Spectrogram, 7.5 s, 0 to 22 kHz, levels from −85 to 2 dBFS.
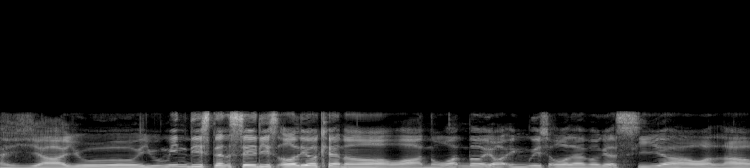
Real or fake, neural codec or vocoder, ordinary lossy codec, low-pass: real; none; none; 7.2 kHz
